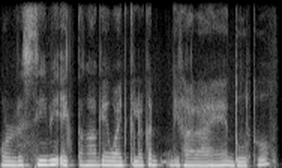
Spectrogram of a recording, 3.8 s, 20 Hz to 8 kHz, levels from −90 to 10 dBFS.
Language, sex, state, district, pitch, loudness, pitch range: Hindi, female, Arunachal Pradesh, Papum Pare, 185 Hz, -14 LUFS, 180-195 Hz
